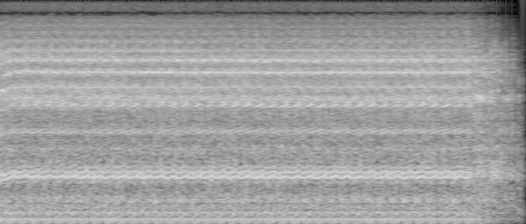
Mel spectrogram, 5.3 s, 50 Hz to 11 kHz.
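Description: A 1989 Mercury 75hp outboard motor runs steadily at a constant rumbling pitch with a faint whine on top, close and loud, then cuts out abruptly at the end.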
